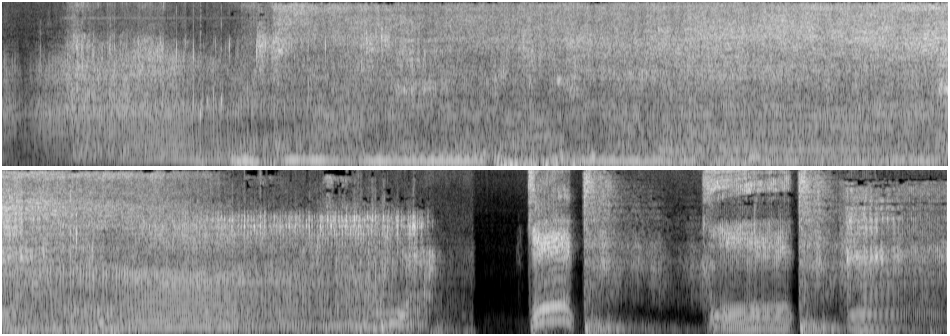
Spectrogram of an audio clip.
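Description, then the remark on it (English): A loud, dense montage of fart sounds, buzzy and overlapping, runs almost without pause before a brief silence and a few final sputtering bursts. “How about a fart montage”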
